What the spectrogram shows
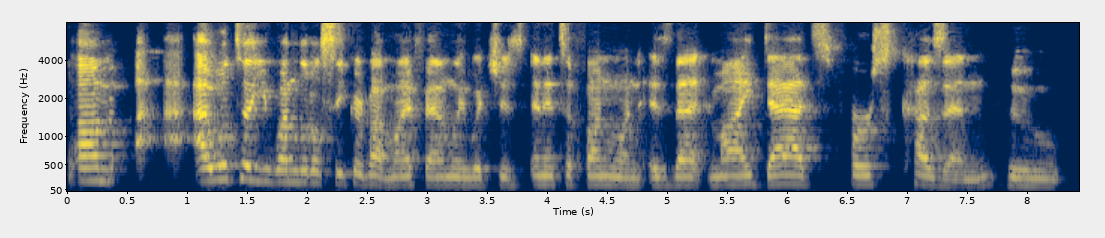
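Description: Low-voiced woman keeping the chat moving, echoey room. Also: normal speed. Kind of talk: casual chat.

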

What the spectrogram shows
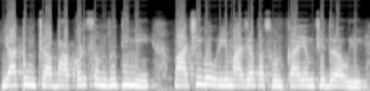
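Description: A woman reads out a heartbroken young husband in a storybook tale, pleading and then firm and bitter. The voice sits fairly high, and the recording sounds a bit dull and lo-fi. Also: little pitch movement, normal speed, darkish tone, clean tone, close to an everyday voice. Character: grieving young husband, man, heartbroken and defiant.

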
